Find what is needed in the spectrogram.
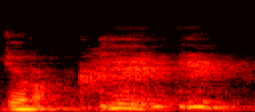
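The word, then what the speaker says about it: جرأة: Cara bacanya jimnya baris depan, ro-nya disukunkan jadi jur'ah.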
